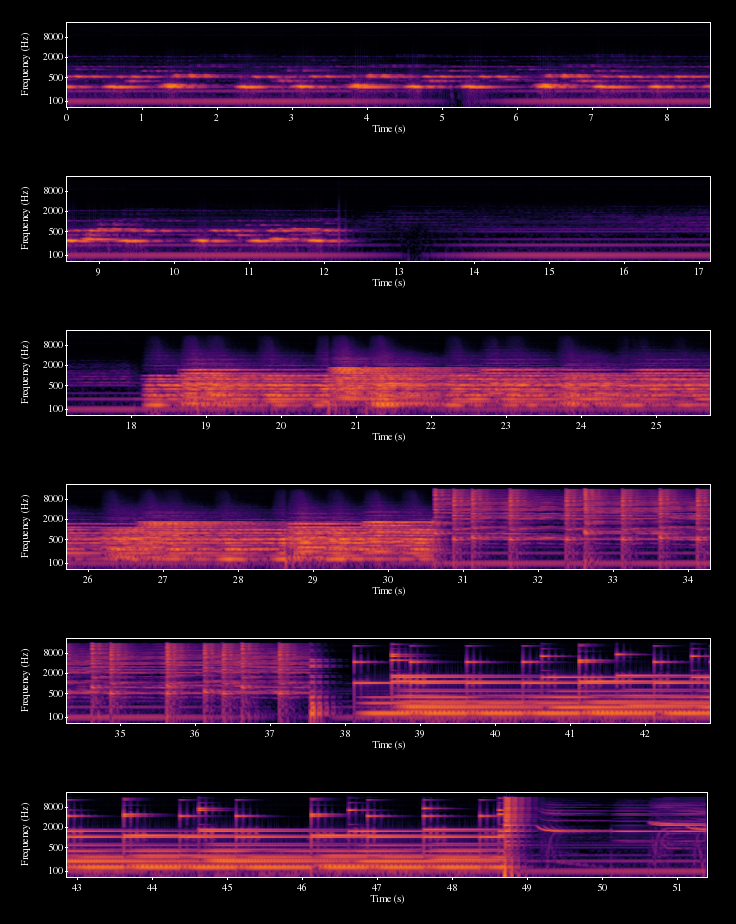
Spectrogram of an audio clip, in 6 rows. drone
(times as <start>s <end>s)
30.6s 51.4s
